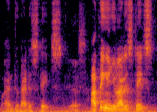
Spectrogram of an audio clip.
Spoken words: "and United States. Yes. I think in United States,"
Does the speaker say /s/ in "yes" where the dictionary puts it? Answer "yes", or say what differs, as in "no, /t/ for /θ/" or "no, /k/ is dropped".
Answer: no, /s/ is dropped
